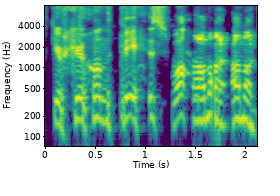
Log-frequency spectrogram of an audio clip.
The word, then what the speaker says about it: Kirikou: And it is pronounced Kirikou.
